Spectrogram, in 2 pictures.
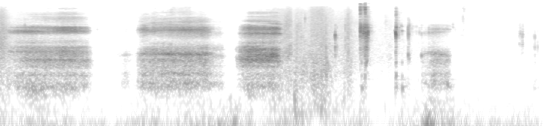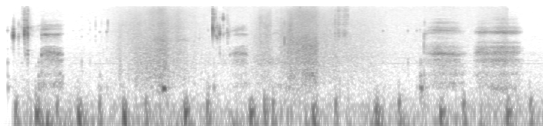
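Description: fast heartbeat

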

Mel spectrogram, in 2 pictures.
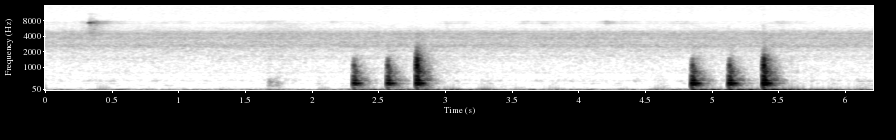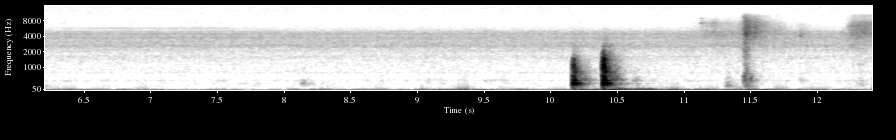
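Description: knocking on a door

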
